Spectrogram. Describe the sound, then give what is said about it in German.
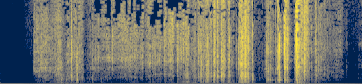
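Crisp scissors cut a large piece of new, colourful paper around a kite frame on a kitchen table: a steady papery rustle broken by several sharp snips that grow louder and quicker toward the end. No one speaks. “Dann schneidet sie rund um das Kreuz Papier ab.”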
